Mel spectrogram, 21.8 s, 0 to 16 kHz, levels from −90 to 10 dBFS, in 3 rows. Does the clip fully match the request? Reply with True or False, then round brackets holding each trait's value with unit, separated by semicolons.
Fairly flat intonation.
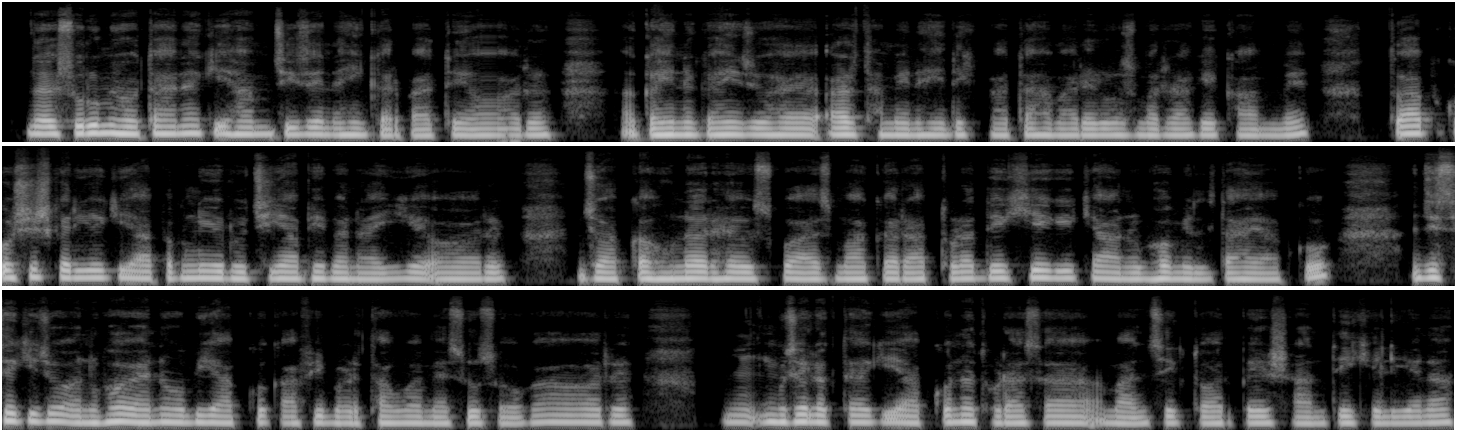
True (1.9 semitones)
